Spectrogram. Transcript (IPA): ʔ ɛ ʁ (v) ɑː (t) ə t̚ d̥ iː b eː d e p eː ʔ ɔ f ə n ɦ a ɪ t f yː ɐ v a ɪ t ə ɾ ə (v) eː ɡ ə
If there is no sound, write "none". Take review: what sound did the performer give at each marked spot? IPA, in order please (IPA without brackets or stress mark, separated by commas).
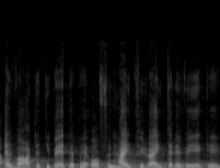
v, t, v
